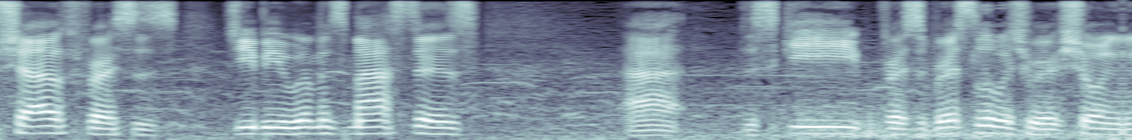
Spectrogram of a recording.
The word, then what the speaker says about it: Deskeagh: Yeah, the EAGH, I've been told, is pronounced Deskeagh, as in Clonyskeagh, an area in Dublin.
